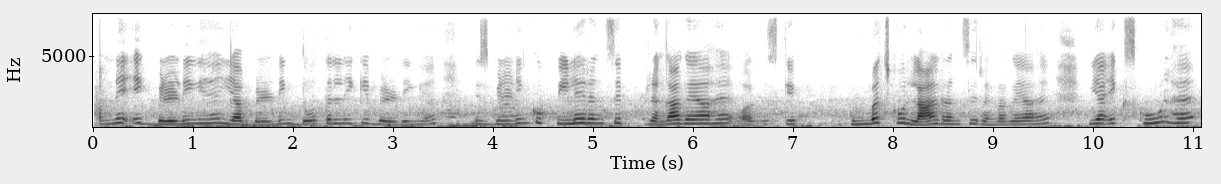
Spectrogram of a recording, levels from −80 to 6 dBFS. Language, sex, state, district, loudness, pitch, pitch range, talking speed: Hindi, female, Uttar Pradesh, Jalaun, -22 LUFS, 280 Hz, 240-300 Hz, 185 wpm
